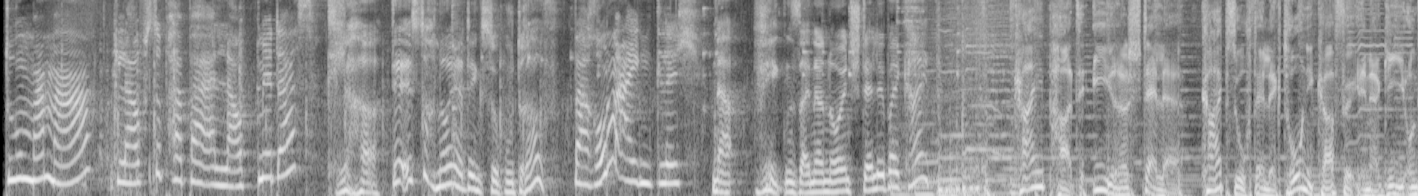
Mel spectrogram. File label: Radio Spot; keipp; Spot Rockland Radio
